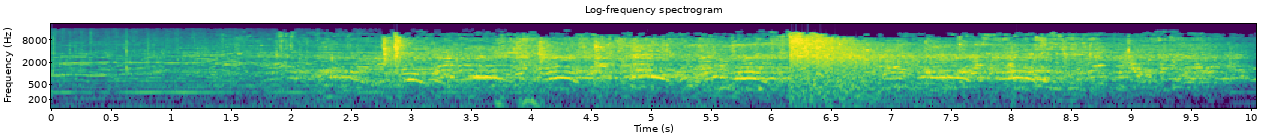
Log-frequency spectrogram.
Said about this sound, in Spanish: Las cámaras y las radios que estaban allí pudieron captar ese sonido sobrecogedor de la gente huyendo y arrastrándose despavorida hacia la boca de metro de las Ramblas.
